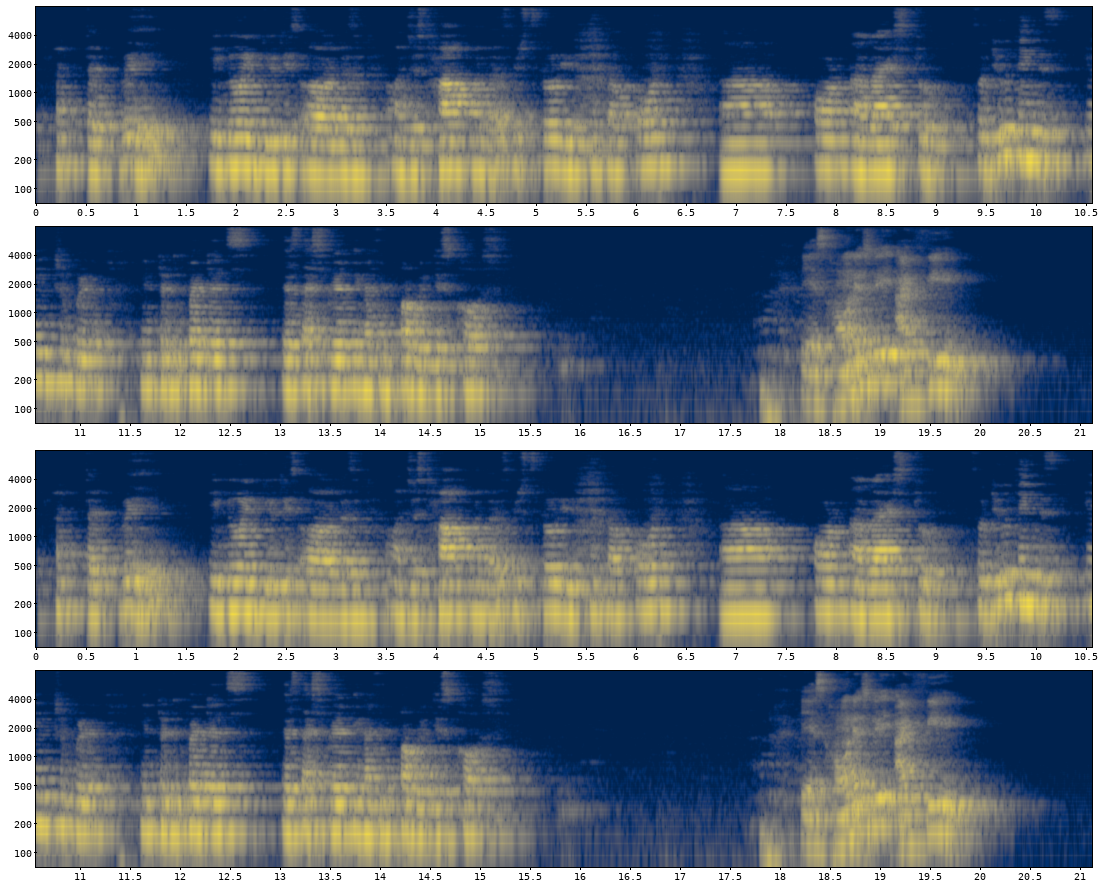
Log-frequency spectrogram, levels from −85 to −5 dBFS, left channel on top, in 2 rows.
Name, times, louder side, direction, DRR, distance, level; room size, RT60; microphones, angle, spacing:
voice 1, 0.2-1.2 1.7-6.3 6.8-7.4 7.8-9.0 9.4-10.1 10.5-11.2 11.6-12.6 13.0-15.1 15.8-15.9 17.8-17.9, equal, 15° right, -5 dB, 0.7 m, -24 dB
voice 2, 17.9-19.7, equal, 50° right, -2 dB, 0.4 m, -24 dB
2.6 x 2.1 x 2.3 m, 1.1 s
head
